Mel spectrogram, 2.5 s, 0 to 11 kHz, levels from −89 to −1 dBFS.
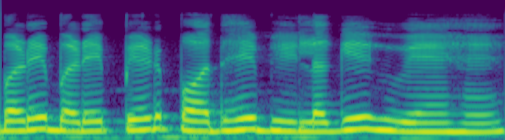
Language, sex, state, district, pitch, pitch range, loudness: Hindi, female, Jharkhand, Garhwa, 235 Hz, 220-250 Hz, -11 LUFS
